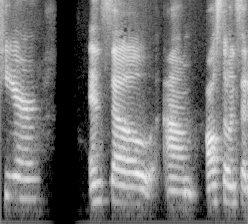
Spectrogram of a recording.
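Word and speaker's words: hir: use things like uh h-i-r which i think is pronounced here and so um also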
